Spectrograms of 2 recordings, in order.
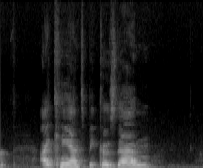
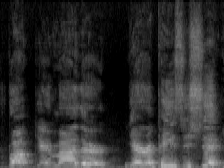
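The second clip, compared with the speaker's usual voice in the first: road rage yell; 7 semitones higher, 3 dB quieter than usual. Retold or imitated. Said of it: "if you're having road rage and you're like".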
